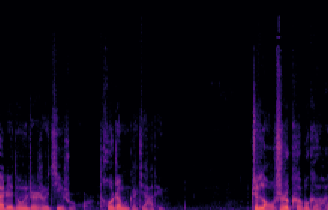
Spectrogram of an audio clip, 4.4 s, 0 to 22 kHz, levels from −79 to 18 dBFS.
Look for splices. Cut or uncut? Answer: cut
